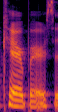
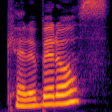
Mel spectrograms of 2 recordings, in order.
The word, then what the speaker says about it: Cerberus: No, it's not Care Bears. It's Kereberos. – Yeah. – So they pronounce it with a very hard K.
